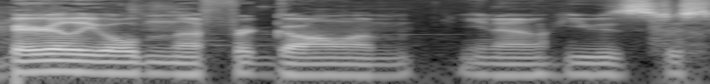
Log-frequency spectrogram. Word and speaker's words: Golem: he was just like barely old enough for Golem. You know, he was just a little baby. This is Golem. Golem was a creature in Golem.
